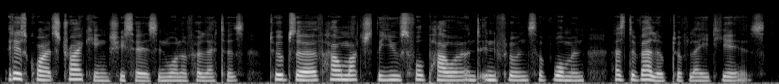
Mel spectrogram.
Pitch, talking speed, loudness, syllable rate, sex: 195 Hz, 210 wpm, -18 LUFS, 5.9 syllables/s, female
